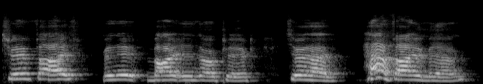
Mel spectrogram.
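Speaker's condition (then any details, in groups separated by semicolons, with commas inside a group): Down syndrome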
